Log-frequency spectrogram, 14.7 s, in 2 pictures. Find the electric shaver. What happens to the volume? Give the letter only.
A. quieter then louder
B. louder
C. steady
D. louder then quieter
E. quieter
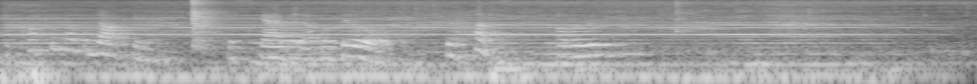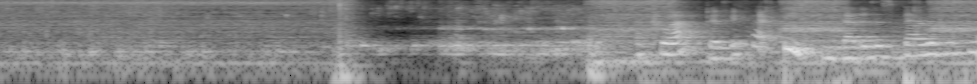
C.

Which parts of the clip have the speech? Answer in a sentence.
You can hear the speech from 0.0 to 4.5 s and from 12.1 to 14.6 s.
